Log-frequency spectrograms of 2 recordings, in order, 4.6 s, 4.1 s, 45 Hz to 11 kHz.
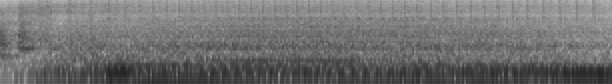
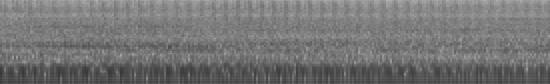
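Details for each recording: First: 1971 Triumph TR6 six, running after sitting disassembled 20 years. Uneven rough idle with a busy, fast metallic clatter. The rocker tops get no oil, and the rocker shaft sits askew with a big air gap at the front, so the rockers bind. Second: 1971 Triumph TR6 left disassembled for 20 years, restarted after a valve adjustment that found some tight and some loose, no choke: steady, even idle with a soft low thrum and a quieter valve train. The owner still wants to see more oil.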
